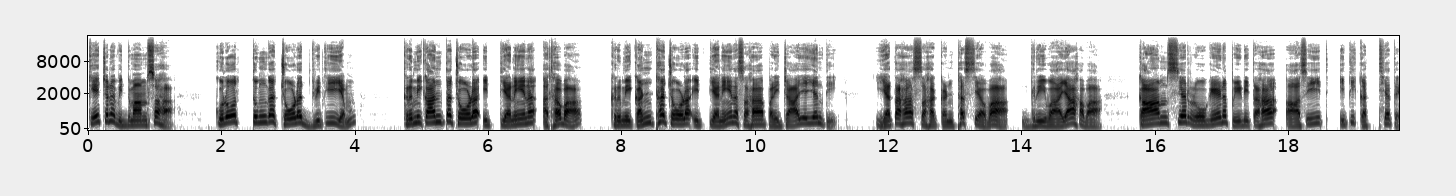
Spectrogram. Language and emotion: Sanskrit, neutral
